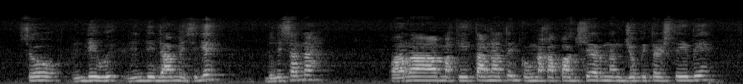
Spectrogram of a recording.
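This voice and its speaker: A man's high-pitched voice at a moderate pace, flat and monotone, with audible room echo and noticeable background noise. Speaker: livestream raffle host. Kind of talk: live raffle stream. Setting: live stream.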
